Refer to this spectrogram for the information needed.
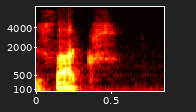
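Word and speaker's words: Sechs: He said that they call us Panzer Army Sex, the German pronunciation of it, because we only have 6 panzers left.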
